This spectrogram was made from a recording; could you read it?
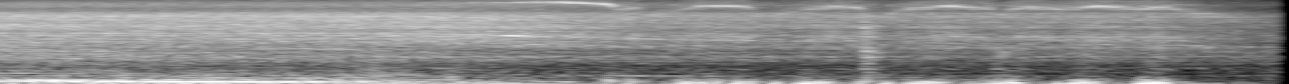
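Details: Ford EF Falcon with turbo Barra engine, first start: revs then drops to lumpy, uneven idle with rough pulses; MAP sensor unplugged left a large hole in the intake, causing the vacuum leak noise.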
